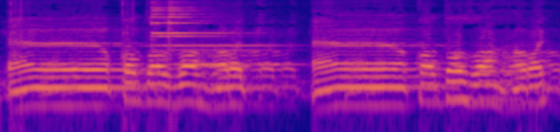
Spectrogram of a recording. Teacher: انقض ظہرک، قاف کو پر، ضاد کو پر اور ضا کو بھی پر، دونوں کے اندر فرق کریں گے. ضاد کو زبان کی کروٹ سے نکالیں گے اور ضا کو زبان کے نوک ثنا والیا کے کنارے سے نکالیں گے.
